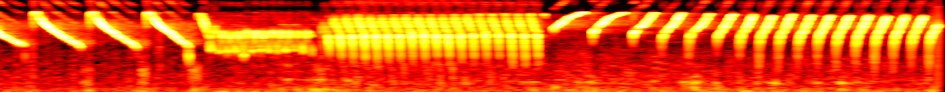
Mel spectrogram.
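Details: Canary delivering a strong, rare song used for training: loud falling whistled notes, a low buzzy roll, a dense rattling trill, then quick rising sweeps repeated about five per second.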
